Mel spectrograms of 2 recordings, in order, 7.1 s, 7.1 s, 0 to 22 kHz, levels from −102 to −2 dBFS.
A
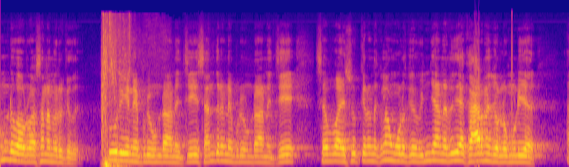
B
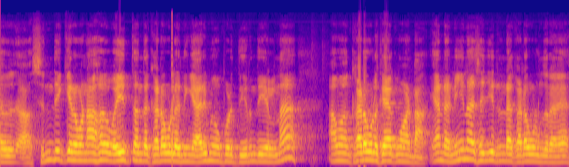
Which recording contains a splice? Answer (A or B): A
